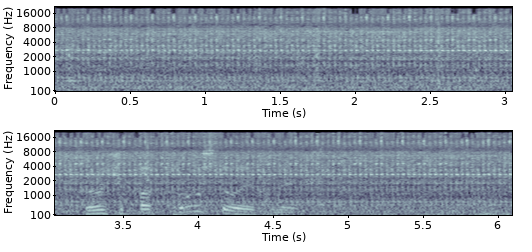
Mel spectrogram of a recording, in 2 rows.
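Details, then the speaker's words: 2017 Ford Transit diesel at idle: irregular crunching clatter comes and goes periodically, usually when the air conditioning is switched on; source not yet pinned down. "I encountered such a problem as a crunching noise when the engine was running on a 2017 Ford Transit"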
